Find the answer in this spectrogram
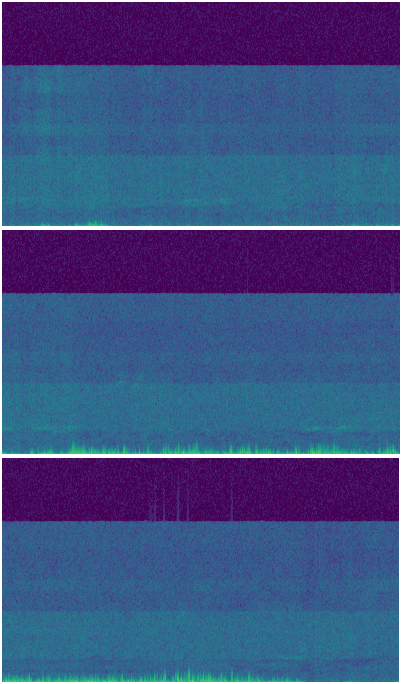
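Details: Only low, gusty wind and handling rumble are heard, building after a few seconds and dropping away near the end, with no clear animal voice.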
